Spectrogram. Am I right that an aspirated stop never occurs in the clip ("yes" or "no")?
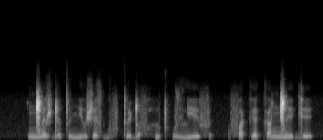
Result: no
